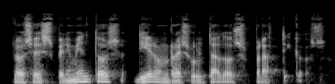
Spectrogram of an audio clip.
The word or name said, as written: experimentos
